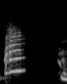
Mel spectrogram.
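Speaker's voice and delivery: short, high-pitched little scream; mock scream. Acting out the scream from the zombie video, mock scream. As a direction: let out a quick, high mock shriek. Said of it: "So I screamed".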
